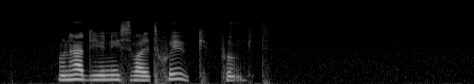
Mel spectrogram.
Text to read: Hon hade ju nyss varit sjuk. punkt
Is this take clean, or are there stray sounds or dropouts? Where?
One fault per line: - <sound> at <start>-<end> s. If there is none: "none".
none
